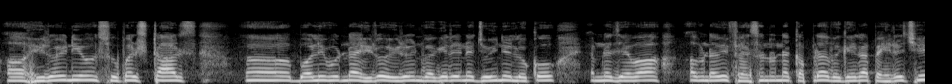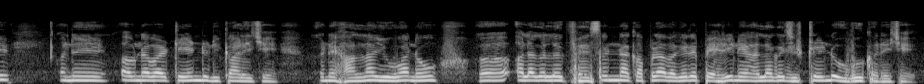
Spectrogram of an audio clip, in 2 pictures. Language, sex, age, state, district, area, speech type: Gujarati, female, 18-30, Gujarat, Ahmedabad, urban, spontaneous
